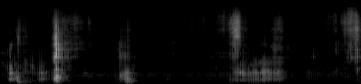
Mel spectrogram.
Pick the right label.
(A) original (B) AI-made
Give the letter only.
B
